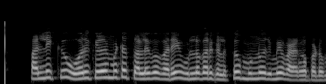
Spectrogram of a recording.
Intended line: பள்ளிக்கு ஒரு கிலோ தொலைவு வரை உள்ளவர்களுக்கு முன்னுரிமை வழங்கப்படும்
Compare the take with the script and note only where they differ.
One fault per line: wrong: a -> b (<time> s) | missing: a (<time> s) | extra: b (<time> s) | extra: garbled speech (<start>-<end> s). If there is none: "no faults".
extra: மீட்டர் (1.1 s)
